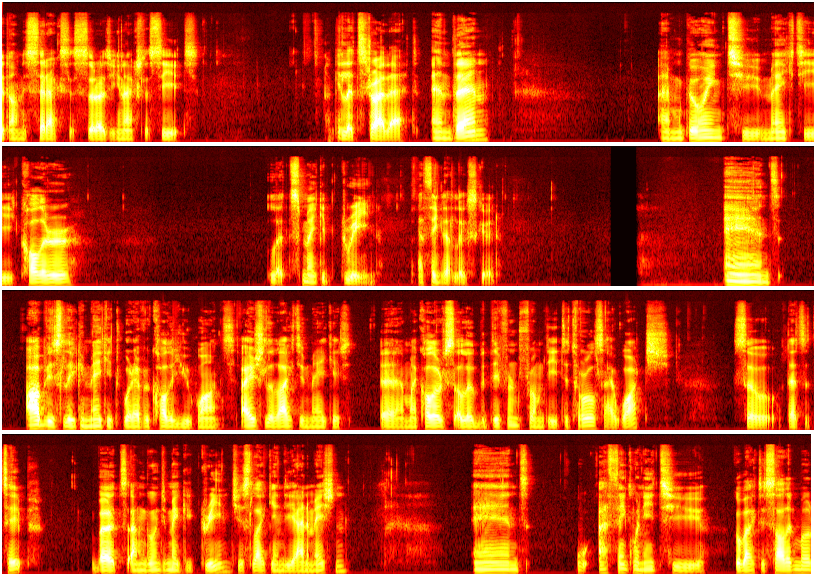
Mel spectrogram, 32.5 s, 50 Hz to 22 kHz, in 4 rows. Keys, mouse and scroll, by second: 5.2 middle drag, 5.7 middle click, 8.4 middle click, 13.4 middle click, 13.5 middle click, 28.6 middle click, 32.2 shift+z.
